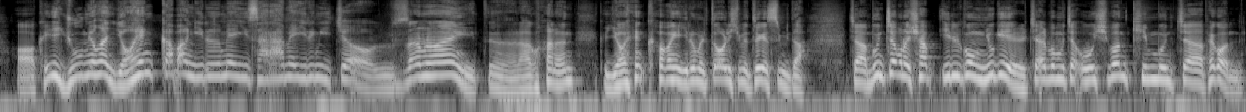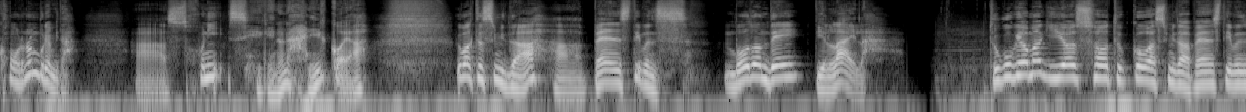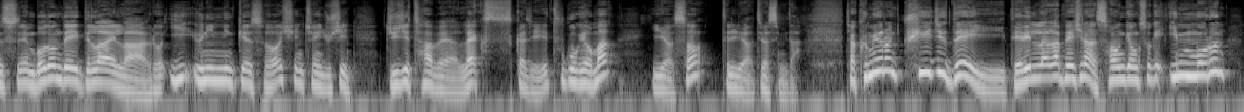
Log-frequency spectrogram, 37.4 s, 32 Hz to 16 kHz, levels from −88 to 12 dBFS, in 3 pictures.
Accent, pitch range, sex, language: native, 145-225 Hz, male, Korean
